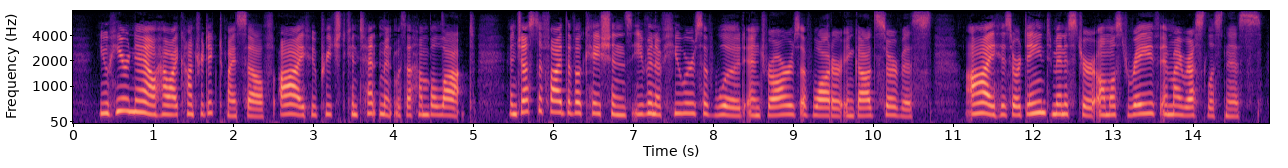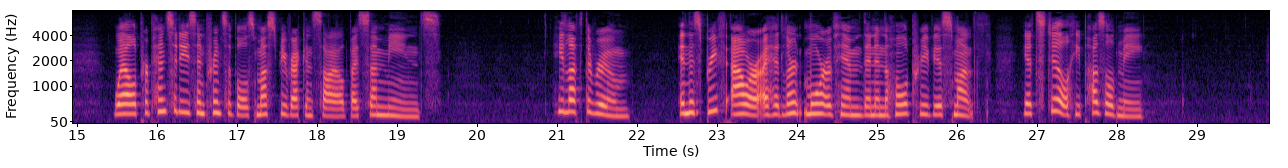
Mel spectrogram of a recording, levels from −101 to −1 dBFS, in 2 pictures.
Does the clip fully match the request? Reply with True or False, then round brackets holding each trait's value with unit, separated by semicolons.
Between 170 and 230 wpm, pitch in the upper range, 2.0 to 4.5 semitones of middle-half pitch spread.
False (150 wpm; 245 Hz; 3.4 semitones)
